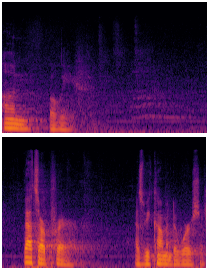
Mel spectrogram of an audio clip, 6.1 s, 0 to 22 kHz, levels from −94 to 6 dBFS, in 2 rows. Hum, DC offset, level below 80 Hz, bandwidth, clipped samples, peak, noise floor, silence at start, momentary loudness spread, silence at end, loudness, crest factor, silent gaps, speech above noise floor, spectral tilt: none; under 0.1%; -44 dBFS; 15 kHz; under 0.1%; -6 dBFS; -58 dBFS; 0 s; 19 LU; 0 s; -28 LUFS; 24 dB; none; 31 dB; -7 dB/octave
